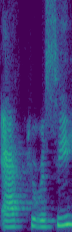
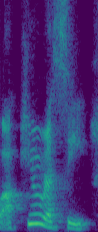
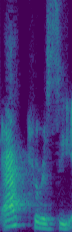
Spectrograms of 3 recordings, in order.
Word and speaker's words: accuracy: you pronounce this as accuracy Hindi accuracy okay but accuracy accuracy and stress now is um on the first syllable so accuracy in the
